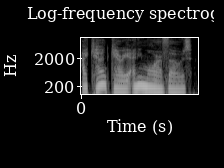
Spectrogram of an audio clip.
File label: Night Elf Female err item max count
